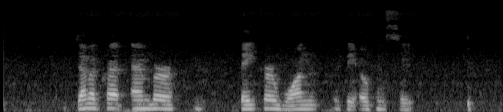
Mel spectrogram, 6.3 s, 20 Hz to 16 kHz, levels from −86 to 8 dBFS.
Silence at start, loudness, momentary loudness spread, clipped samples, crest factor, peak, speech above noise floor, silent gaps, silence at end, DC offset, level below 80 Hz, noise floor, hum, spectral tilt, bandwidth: 0.95 s; -25 LUFS; 15 LU; under 0.1%; 18 dB; -8 dBFS; 34 dB; none; 0.4 s; under 0.1%; -50 dBFS; -58 dBFS; none; -10 dB/octave; 4.8 kHz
